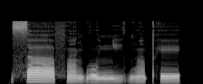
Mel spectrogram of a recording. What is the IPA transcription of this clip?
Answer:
saː˦˨fã˦˨ɡ͡bo˨ ɲi˨ ɡʷã˦pʰe˦

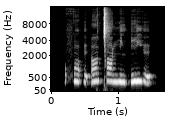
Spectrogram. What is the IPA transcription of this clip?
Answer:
fɔ̃ʔʏʔ ɑ̃ǀɑŋĩlʲ ʔĩjʏ

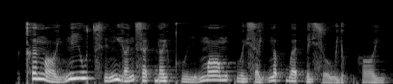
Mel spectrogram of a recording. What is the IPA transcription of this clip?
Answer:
kʰɐ˥ŋɔː˨˩j n̪iː˥wt͡sʰɪ˨˥ŋjɐ˨˥n sɐ˧t̚jɐ˧jkʷʰiː˨˩ mɔː˥mkʷɐ˨jsɐ˨˩j ŋɐ˥p̚ wɐ˧t̚ ɐ˨jso˨˩w jʊ˨k̚hɔː˨j

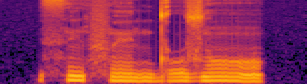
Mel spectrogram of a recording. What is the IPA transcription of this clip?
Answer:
θĩfɛ̃ndozɔ̃

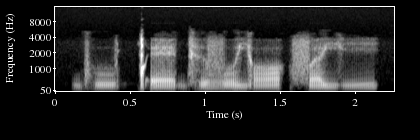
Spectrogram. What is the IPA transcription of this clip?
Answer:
ɡʱu˨˩ǃʼɛ˨˩ dʱɘ˩˥vo˩˧jɔ˩˧ | fɐ˩˧ji˩˧

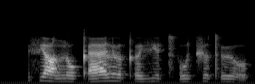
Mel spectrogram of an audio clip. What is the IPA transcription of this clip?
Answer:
fʲɑ no kʼælʉə̯kʼøvʲʉ t͡sʼut͡ʃutʼʉʊ̯

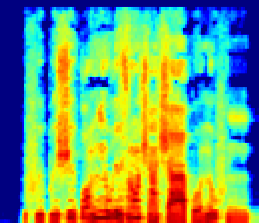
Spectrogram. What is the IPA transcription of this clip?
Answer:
fɨ˨pɨ˨ ʃɨ˧ɓɔ˧ŋĩ˦ɾu˨˦ ɾɨ˨zɔ̃˦ʃã˨ ʃaː˧po˨nu˦ fĩ˨

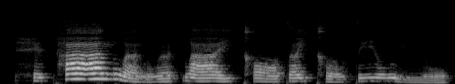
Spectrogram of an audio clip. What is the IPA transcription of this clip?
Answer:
hɪ˨˥k̚haː˥nwɐ˨˩n wɵ˨˥t̚waː˧j kʰɔː˨t̪ɐ˧j kʰo˨˧wt̪iː˥wŋiː˨˩w

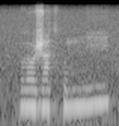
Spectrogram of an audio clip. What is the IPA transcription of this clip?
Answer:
lɔʐɑt͡sʼʊ mːi

